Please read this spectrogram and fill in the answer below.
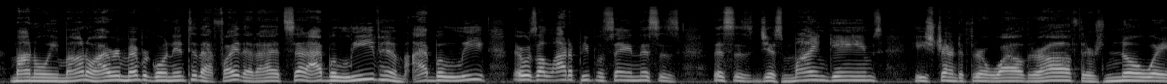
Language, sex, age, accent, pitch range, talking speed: English, male, 30-49, American, 150-200 Hz, 205 wpm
